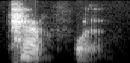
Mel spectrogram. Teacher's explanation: bunyi konsonan plosive velar ke pada careful juga diberi aspirasi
